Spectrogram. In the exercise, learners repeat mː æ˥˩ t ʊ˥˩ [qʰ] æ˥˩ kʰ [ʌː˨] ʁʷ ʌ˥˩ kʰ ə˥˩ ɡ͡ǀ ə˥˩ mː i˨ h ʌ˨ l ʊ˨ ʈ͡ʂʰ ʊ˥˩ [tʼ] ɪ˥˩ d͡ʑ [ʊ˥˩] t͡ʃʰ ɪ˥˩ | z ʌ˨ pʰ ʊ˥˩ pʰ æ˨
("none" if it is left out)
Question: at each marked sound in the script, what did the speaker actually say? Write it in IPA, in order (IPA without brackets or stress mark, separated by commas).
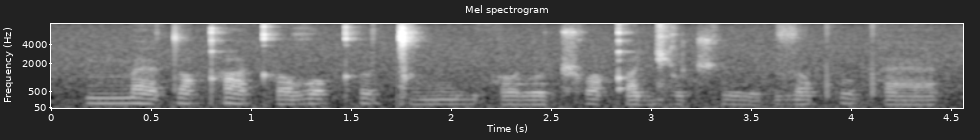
qʰ, ʌ˨, qʼ, ʊ˥˩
